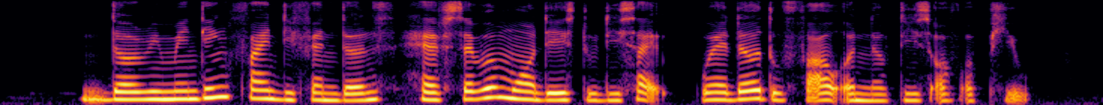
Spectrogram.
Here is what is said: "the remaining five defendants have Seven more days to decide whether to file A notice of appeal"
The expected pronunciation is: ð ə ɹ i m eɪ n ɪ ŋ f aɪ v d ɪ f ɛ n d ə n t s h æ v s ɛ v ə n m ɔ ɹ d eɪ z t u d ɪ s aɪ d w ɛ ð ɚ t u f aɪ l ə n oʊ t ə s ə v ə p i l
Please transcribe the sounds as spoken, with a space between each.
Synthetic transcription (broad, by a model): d ə ɹ i m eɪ n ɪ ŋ f aɪ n d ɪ f ɛ n d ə n s h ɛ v s ɛ v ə l m ɔ d eɪ s t u d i s aɪ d w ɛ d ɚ t u f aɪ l ə n oʊ t ə s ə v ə p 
